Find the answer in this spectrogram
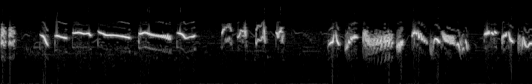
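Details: Prize-winning Horsfield's bush lark delivers a varied high song, level whistles giving way to jumbled, fast twittering phrases and harsh chattering bursts, clean and close.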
